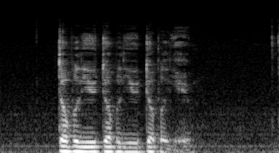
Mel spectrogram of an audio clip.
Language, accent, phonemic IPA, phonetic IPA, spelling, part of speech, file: English, UK, /ˈdʌ.bəl.juː ˈdʌ.bəl.juː ˈdʌ.bəl.juː/, [dʌ.ɥʊ̆.dʌ.ɥʊ̆.dʌ.bˡju], WWW, proper noun, En-uk-WWW.ogg
- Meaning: 1. Initialism of World Wide Web 2. Initialism of World Wide Web Consortium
